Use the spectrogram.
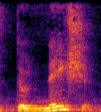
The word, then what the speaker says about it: donation: And another word is the noun form, which is donation. Donation. The stress goes on the second syllable.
